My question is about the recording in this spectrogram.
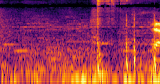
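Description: Video slot machine spinning its reels to its own electronic music, with sharp clicks about a second in and again near the end as the reels land.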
